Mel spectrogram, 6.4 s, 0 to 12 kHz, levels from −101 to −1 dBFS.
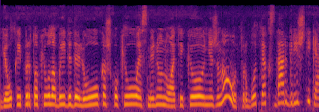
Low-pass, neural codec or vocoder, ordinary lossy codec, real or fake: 9.9 kHz; none; AAC, 32 kbps; real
